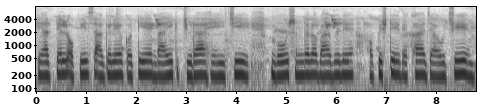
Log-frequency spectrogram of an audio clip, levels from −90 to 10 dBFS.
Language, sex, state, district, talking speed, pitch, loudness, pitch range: Odia, female, Odisha, Malkangiri, 90 wpm, 205 Hz, -15 LUFS, 195-210 Hz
